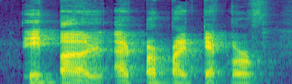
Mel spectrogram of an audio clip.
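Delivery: put-on Indian accent. Commenting on a video being watched: put-on Indian accent. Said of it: "I did an Indian accent".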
